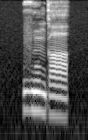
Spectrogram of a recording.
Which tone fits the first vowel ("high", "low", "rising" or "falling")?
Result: low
